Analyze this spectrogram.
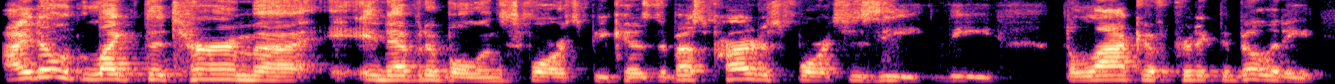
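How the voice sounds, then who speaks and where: A man with a somewhat high voice hosts a sports podcast from a TV studio. He sounds stuffy from a cold, but he talks with an upbeat, polished broadcaster's delivery. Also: a little fast. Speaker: podcast host. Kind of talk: casual sports podcast chat.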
